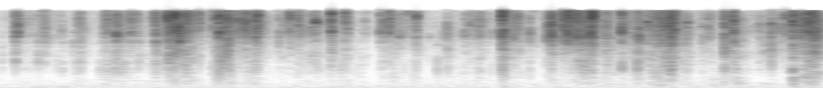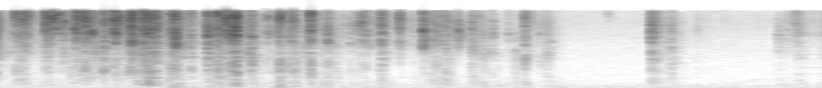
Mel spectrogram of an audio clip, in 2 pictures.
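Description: Panini Prizm football card pack's foil wrapper being torn open and crinkled by hand, a dense crackling that dies away about seven seconds in.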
